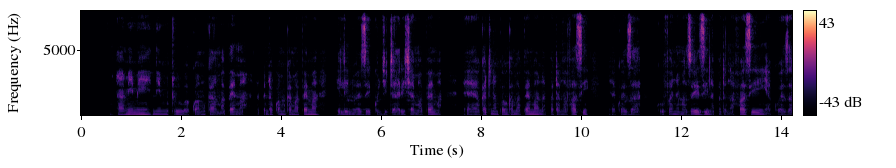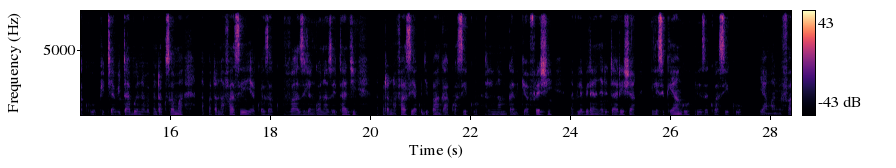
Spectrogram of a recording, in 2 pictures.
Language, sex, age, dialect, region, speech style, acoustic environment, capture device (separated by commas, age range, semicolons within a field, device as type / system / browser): Swahili, male, 45-54, Kenya - Nairobi Sheng-influenced, Kenya, happy; excited; focused; relaxed, nature; people talking; music, mobile / Linux / Chrome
